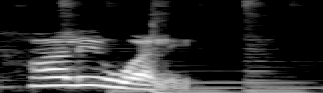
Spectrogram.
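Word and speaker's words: خله ولي: Leave it or forget it, which is khaliwali. Khaliwali. Khaliwali. Khaliwali. The pronunciation is a little bit tricky.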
